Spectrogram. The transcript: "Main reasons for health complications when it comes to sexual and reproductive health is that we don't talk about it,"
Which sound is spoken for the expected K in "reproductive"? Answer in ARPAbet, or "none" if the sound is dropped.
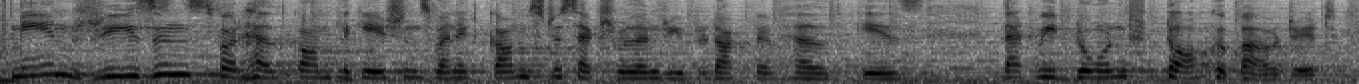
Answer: K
